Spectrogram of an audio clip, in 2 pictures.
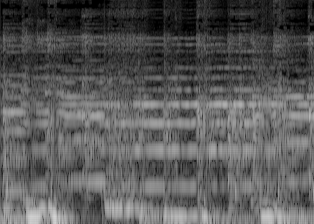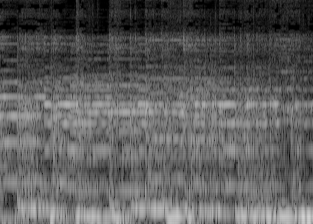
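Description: Dance music played over a sound system, with a steady heavy bass beat and drums under a sustained high melody.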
